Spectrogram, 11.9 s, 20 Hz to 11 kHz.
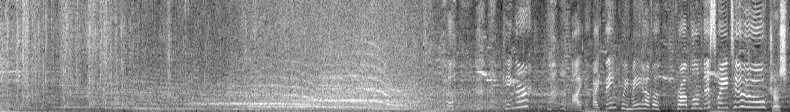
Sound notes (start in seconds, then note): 1.8 shrieking; 6.0 laughs nervously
